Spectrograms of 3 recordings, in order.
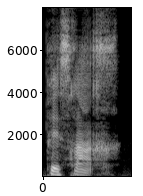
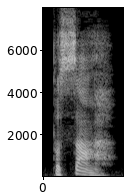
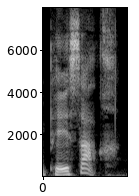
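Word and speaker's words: פסח: Pesach. So you're not supposed to pronounce that as a pasah. That dot underneath a H for the Hebrew transliteration is always a guttural sound. So it should be Pesach.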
